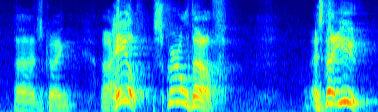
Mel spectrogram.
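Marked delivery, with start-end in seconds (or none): 1.2-3.6 put-on very high, loud young half-orc voice. Voicing a young half-orc calling out from the town: young half-orc voice. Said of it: "a young half-orc approaching".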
